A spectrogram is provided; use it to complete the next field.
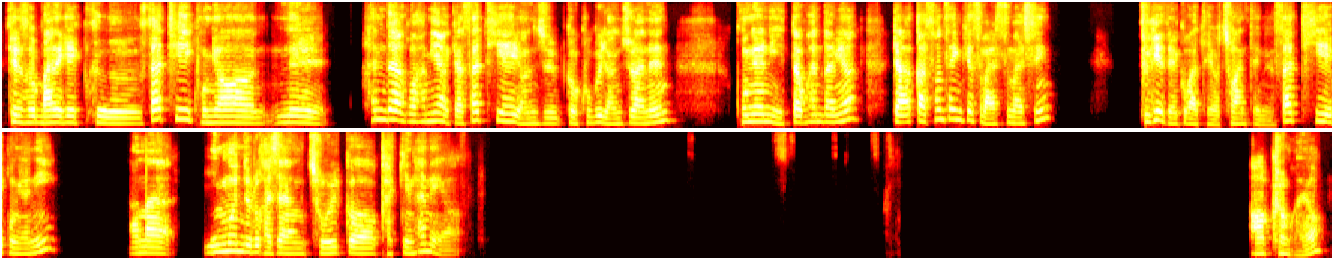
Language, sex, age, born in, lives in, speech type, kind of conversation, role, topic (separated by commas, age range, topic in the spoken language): Korean, male, 45-49, South Korea, United States, conversation, unstructured, none, 콘서트나 공연에 가 본 적이 있으신가요? 어땠나요?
